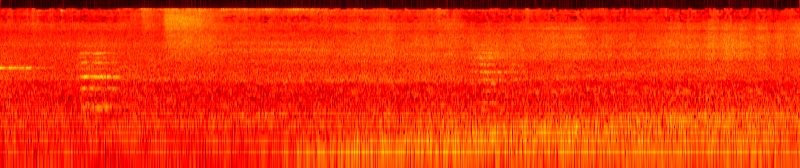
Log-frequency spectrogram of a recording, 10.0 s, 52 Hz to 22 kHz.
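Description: Manila LRT Line 1 light-rail train pulling away from an elevated station platform: a low rumble of motors and wheels that swells about four seconds in and stays loud.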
